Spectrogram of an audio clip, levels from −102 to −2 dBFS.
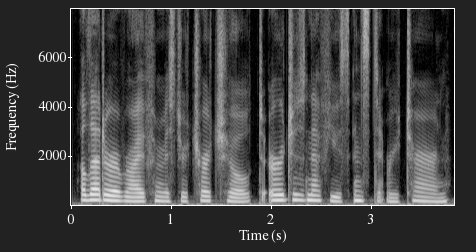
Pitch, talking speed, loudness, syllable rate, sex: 185 Hz, 190 wpm, -20 LUFS, 5.7 syllables/s, female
